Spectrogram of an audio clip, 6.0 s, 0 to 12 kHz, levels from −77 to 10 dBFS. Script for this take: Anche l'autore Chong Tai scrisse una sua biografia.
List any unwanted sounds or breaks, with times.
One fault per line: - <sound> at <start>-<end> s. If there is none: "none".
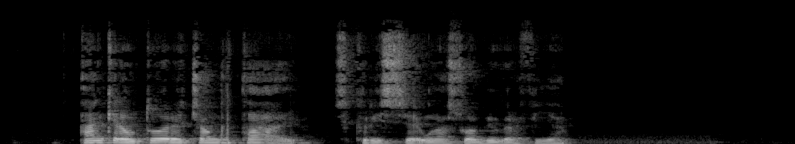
none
